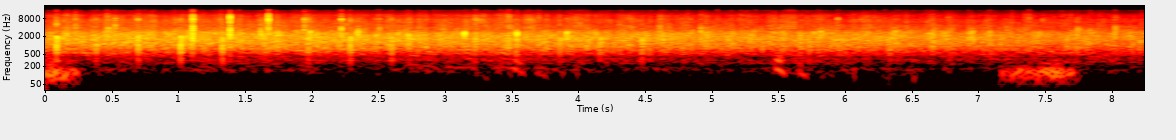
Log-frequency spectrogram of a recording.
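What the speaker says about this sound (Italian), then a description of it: "Di nuovo un grande applauso per i nostri relatori." A round of applause for the speakers at a roundtable event, steady and moderately distant, continuing throughout with scattered sharper claps standing out from the crowd.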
